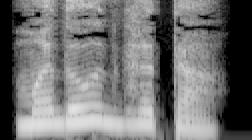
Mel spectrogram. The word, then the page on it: ಮದೋದ್ಧತ: madōddhata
